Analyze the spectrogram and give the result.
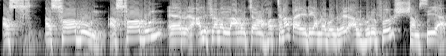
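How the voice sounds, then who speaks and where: A man's voice: on the high side, steady tone, fast, darkish tone. A man teaching a recorded language lesson, going through each example methodically and repeating the same explanation, with some hesitations. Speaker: Arabic teacher.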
